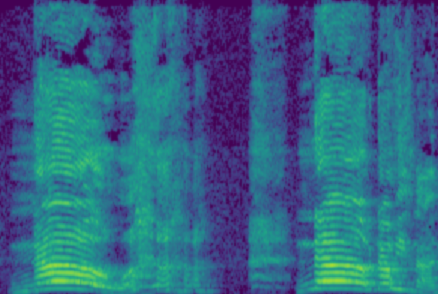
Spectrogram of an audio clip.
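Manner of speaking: loud, high crying "no"; mock outraged no. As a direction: wail it in disbelief. Disbelief at his good morning text.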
